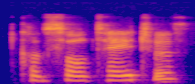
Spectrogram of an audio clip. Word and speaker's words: consultative: That is how you pronounce that, consultative.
